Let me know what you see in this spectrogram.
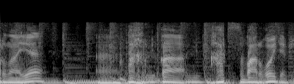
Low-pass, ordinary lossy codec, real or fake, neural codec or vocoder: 7.2 kHz; none; real; none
